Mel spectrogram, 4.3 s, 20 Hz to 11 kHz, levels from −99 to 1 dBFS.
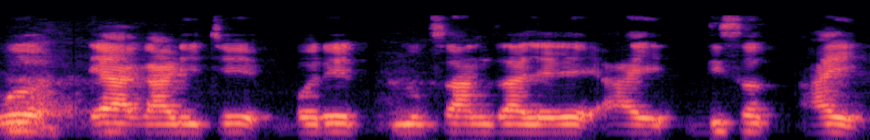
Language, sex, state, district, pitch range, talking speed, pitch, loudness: Marathi, male, Maharashtra, Dhule, 150-160 Hz, 125 wpm, 150 Hz, -25 LUFS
